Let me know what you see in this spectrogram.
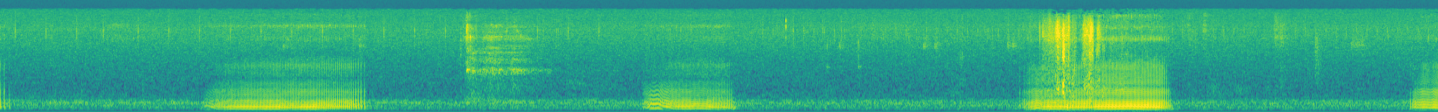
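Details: Overweight sleeping cat snoring: loud, buzzy, rattling snores, about three in ten seconds, with quiet pauses between.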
